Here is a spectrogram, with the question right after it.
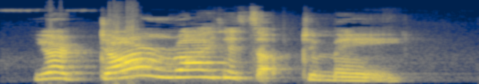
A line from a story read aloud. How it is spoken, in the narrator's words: Miss Trunchbull bellowed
